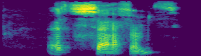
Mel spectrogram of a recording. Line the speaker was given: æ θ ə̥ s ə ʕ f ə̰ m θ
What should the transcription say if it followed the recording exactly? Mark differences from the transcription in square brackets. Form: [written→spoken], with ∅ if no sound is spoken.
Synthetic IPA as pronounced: æ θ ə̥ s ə ʕ f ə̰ m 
